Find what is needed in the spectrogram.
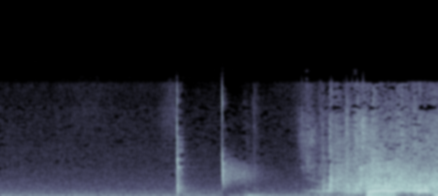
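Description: Snooker cue tip striking the cue ball with a sharp click, then about half a second later a second sharp click as the cue ball hits a red, followed by a soft knock as the red drops into the pocket. Audience applause swells up near the end.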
